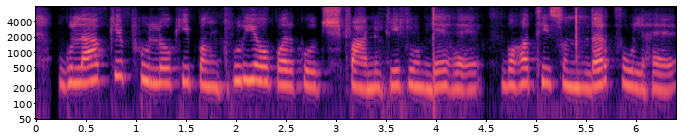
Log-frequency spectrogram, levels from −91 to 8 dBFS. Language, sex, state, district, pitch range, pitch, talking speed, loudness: Hindi, male, Maharashtra, Gondia, 210-255 Hz, 230 Hz, 150 wpm, -25 LUFS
